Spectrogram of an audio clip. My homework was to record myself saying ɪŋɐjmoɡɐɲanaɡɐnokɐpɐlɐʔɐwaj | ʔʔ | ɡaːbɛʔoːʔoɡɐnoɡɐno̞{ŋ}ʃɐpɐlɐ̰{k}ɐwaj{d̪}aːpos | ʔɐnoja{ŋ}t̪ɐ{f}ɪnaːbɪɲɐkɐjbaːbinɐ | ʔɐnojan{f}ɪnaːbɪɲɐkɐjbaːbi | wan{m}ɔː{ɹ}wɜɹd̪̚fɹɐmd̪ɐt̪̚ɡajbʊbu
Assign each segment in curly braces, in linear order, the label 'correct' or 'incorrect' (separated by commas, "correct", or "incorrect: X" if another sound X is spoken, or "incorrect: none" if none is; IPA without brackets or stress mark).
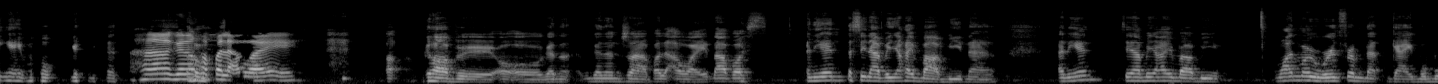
incorrect: n, incorrect: ʔ, incorrect: t̪, incorrect: n, incorrect: s, incorrect: s, correct, correct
